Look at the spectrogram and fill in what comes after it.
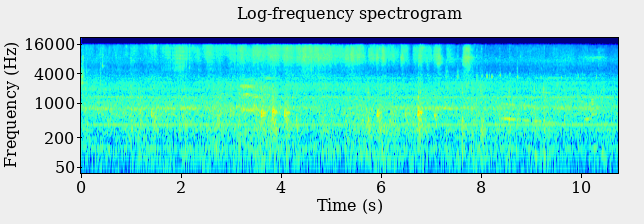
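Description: Tobu Railway electric train running at speed, heard from inside the car: steady rolling noise and a constant hum, with a few wheel clicks over rail joints around the middle and a faint squeal from the wheels.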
